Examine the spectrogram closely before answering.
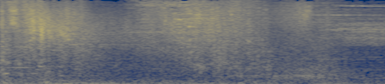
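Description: Magic spell effects whoosh and crackle in a fantasy battle.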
